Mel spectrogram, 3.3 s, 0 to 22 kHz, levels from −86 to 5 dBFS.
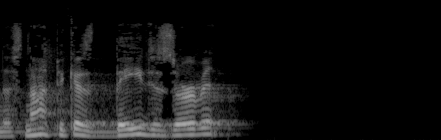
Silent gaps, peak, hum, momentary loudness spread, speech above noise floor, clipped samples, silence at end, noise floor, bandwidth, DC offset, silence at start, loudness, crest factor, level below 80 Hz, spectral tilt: none; -18 dBFS; none; 5 LU; 47 dB; under 0.1%; 1.5 s; -81 dBFS; 12 kHz; under 0.1%; 0 s; -34 LUFS; 20 dB; -80 dBFS; -5.5 dB/octave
